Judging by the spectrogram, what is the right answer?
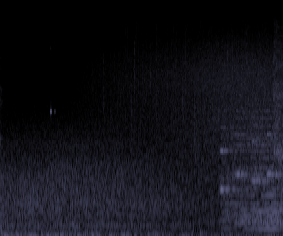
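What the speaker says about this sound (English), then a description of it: "It would have to go and start raining, wouldn't it?" Steady rain in the video game Dragon Quest XI S patters on a surface, a continuous soft hiss; near the end a brighter, tonal layer joins the downpour.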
